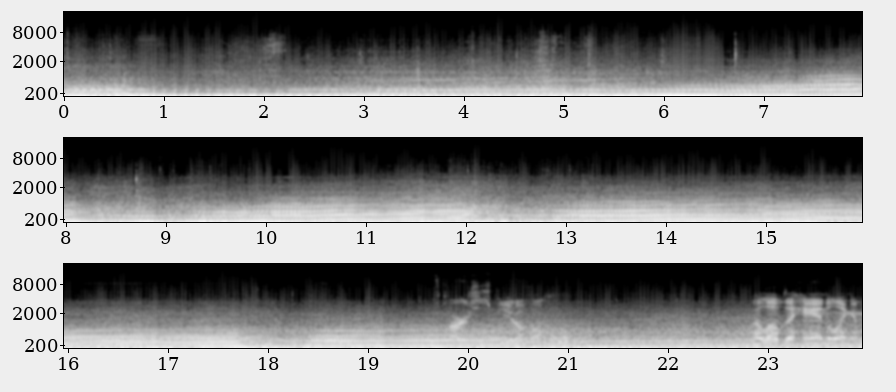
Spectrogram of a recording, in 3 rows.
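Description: A 2017 Ford Mustang Shelby GT350 engine runs while driving: a loud, close, deep rumble whose revs rise and fall in smooth sweeps, continuing steadily throughout.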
